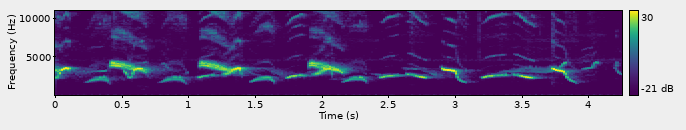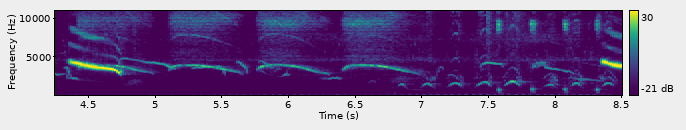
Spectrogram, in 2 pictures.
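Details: Caged Chinese hwamei kept in Vietnam and described as a strong singer with a fine voice. It delivers loud, varied whistled phrases that rise and fall, then a run of quick descending notes repeated near the end, over a low background hum.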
